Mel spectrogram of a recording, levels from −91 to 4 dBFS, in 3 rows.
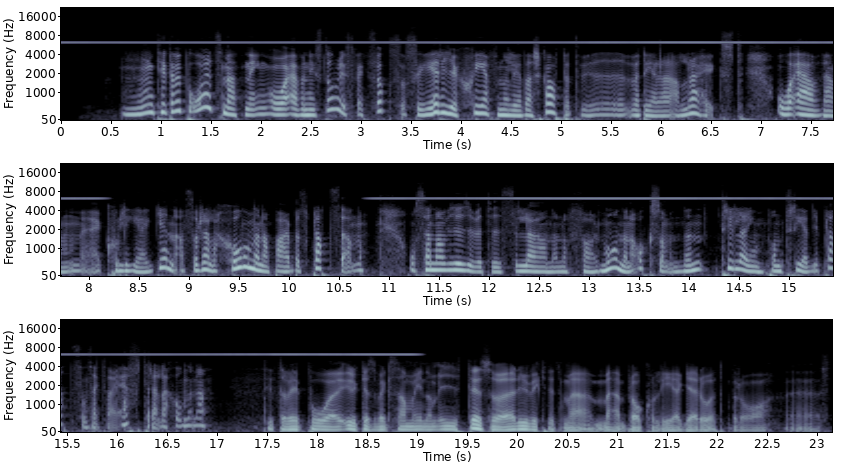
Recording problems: muffled; slightly; fading above 3.5 kHz
high-pitched whine; loud; until 8 s and from 11 to 19 s; 6 kHz, 9 dB below the speech

